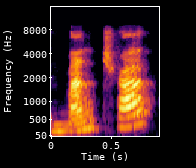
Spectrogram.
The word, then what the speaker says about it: mantra: If I'd never heard that word before, and to just say on the Sanskrit pronunciation, some of you might be used to hearing this said as mantra.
